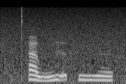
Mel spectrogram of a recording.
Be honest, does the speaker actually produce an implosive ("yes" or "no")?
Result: no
